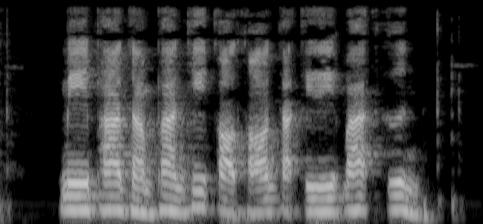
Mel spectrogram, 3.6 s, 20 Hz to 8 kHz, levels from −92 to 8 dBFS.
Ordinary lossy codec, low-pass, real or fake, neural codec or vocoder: MP3, 64 kbps; 7.2 kHz; fake; vocoder, 44.1 kHz, 128 mel bands every 512 samples, BigVGAN v2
